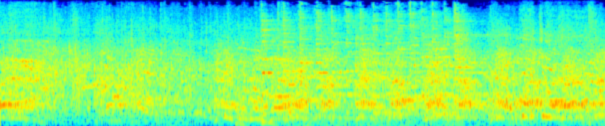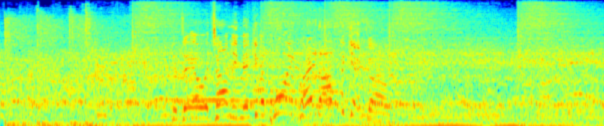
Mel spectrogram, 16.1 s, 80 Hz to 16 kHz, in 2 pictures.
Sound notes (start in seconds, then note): 8.4 fans chanting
